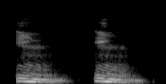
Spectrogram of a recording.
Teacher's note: Es una I nasalizada. Por lo tanto, va a sonar como in, in. Parece que se le agregara una N al final, pero es la nasalización.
